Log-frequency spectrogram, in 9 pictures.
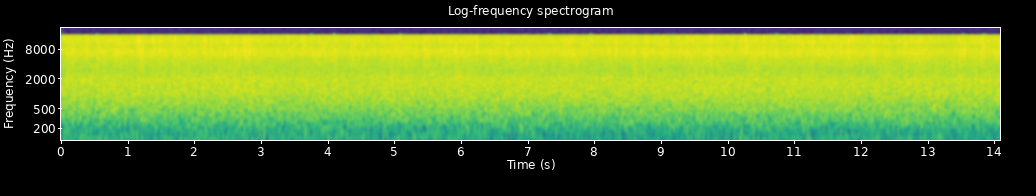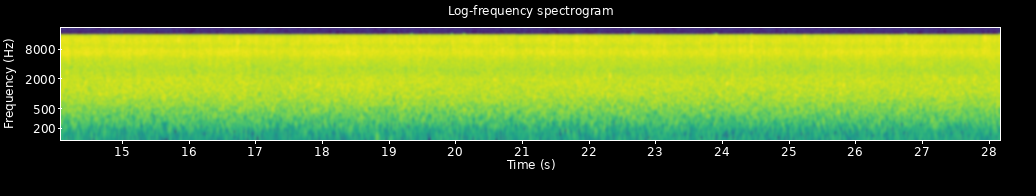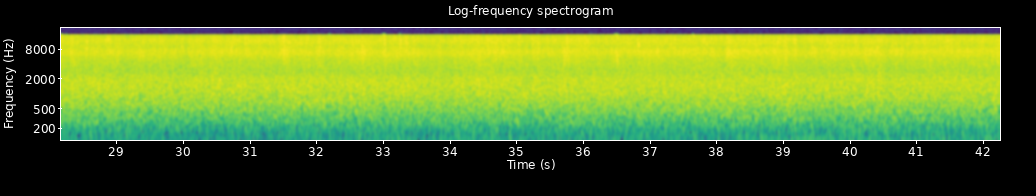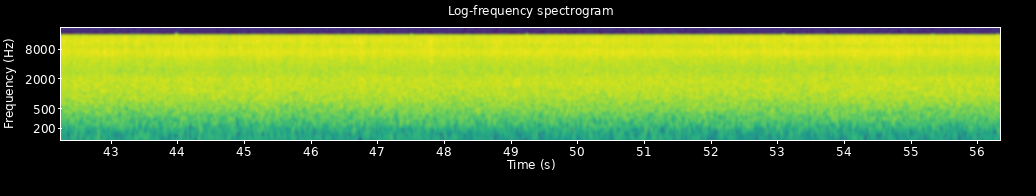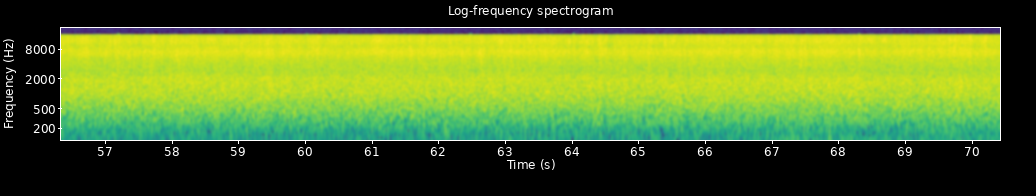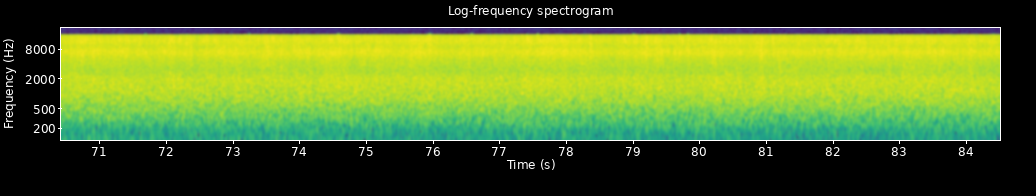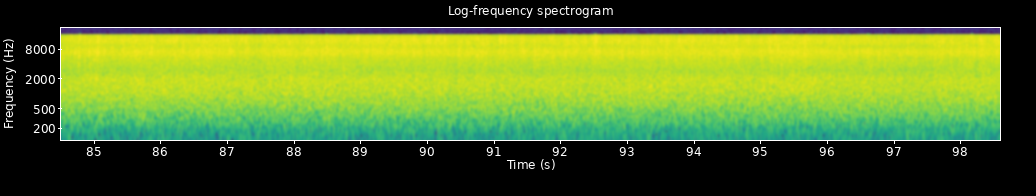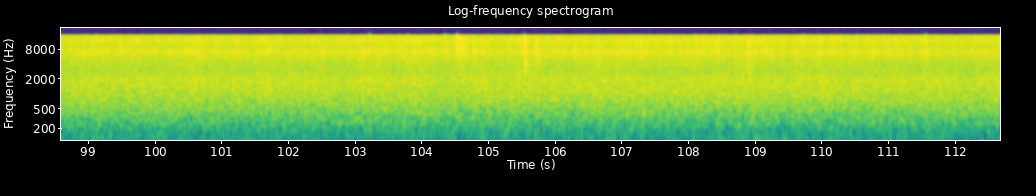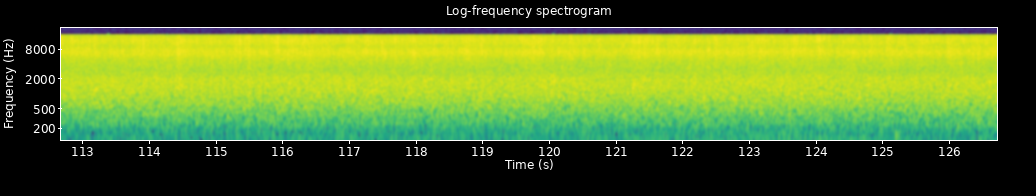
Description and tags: Relaxing water sound
RELAXING RIVER FLOW SOUND:
You are good to use this sound.
If you want to see the video for this sound
THANKS!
